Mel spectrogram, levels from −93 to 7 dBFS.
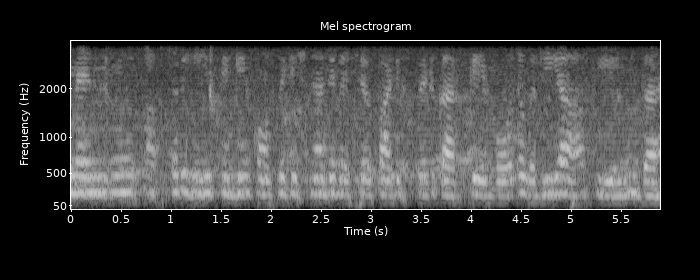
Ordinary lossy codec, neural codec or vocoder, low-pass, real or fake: none; vocoder, 24 kHz, 100 mel bands, Vocos; 3.6 kHz; fake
